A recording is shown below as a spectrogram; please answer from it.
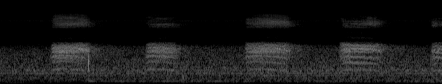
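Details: Crow cawing at another crow in Kaliningrad, giving five hoarse, grating caws in a steady series roughly once per second, each about a third of a second long, over low constant hiss.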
